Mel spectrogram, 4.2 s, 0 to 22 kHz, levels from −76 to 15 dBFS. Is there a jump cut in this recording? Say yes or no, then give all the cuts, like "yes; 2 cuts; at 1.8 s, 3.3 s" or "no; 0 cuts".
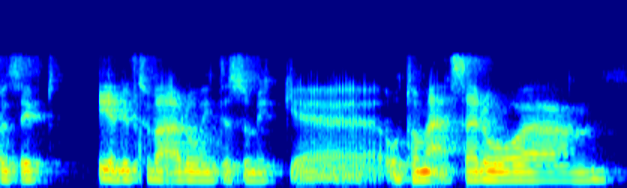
yes; 1 cut; at 0.9 s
